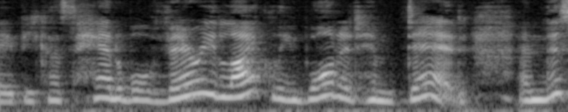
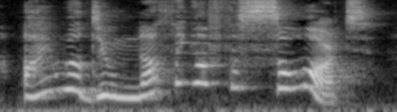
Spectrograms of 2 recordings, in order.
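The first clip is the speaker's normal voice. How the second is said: high, louder indignant protest; appalled; 11 semitones higher, 3 dB louder than usual. A narrator's reading. Will refusing to undress, sounding appalled and scandalized. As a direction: recoil in prim, scandalized refusal.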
